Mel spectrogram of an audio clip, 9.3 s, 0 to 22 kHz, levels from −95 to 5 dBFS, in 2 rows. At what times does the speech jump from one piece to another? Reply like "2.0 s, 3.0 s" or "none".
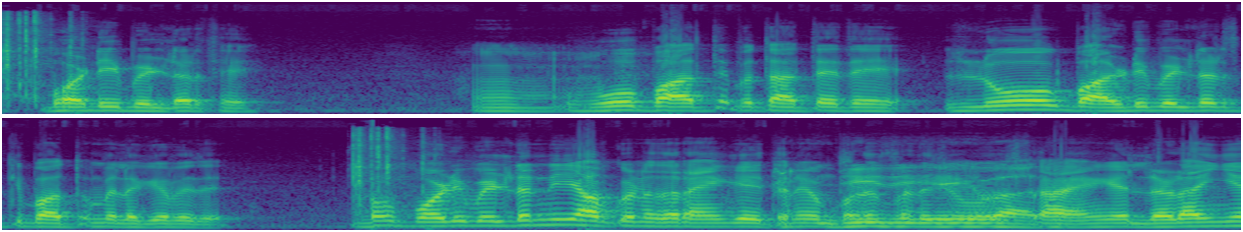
6.0 s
